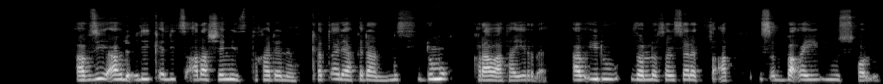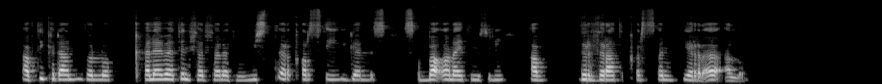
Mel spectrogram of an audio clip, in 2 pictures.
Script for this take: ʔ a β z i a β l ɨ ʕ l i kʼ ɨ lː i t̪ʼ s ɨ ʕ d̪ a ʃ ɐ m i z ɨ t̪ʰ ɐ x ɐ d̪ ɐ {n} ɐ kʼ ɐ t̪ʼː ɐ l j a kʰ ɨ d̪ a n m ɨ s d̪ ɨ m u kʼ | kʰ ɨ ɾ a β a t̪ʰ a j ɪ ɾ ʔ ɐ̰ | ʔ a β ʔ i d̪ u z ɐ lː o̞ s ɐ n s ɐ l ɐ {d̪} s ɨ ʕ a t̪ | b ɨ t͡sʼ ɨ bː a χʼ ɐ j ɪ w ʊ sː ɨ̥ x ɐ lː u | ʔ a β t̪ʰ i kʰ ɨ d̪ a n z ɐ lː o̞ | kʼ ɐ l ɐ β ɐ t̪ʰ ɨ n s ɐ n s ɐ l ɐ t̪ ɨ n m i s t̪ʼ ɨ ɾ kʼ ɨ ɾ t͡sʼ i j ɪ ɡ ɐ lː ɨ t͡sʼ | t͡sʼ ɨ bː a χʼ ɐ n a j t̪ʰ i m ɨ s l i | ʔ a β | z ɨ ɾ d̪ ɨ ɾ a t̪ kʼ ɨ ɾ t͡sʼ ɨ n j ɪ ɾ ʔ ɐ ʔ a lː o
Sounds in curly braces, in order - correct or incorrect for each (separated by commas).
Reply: correct, incorrect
